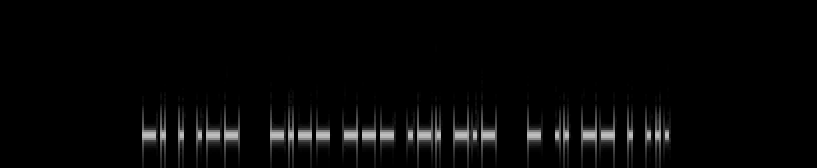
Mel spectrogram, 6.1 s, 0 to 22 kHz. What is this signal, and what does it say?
Morse code, heard as a keyed tone, about 34 wpm, 700 Hz. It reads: NEW YORK TIMES
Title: Sets of 3 Words 35wpm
